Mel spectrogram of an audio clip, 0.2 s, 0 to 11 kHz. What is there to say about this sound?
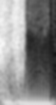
Instrument samples > Percussion
BrazilFunk Kick 16 Processed-6-Processed
A easy kick made with 707 kick from flstudio original sample pack, used Waveshaper maxium output to make a crispy punch. Then I layered Grv kick 13 from flstudio original sample pack too. Easily add some OTT and Waveshaper to make it fat. Processed with ZL EQ.
Distorted, Kick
